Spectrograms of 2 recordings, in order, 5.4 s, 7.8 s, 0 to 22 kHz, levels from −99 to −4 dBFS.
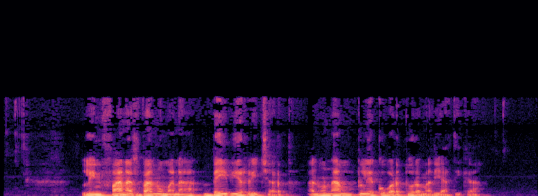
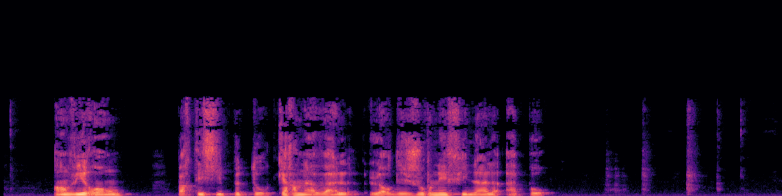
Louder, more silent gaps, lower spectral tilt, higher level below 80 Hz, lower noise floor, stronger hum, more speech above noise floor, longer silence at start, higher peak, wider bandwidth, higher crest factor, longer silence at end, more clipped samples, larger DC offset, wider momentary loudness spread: first, -24 LUFS vs -27 LUFS; neither; about the same, -7 dB/octave vs -6 dB/octave; about the same, -58 dBFS vs -58 dBFS; second, -58 dBFS vs -74 dBFS; neither; second, 34 dB vs 48 dB; first, 0.8 s vs 0.55 s; about the same, -6 dBFS vs -6 dBFS; about the same, 11.5 kHz vs 11.5 kHz; about the same, 20 dB vs 22 dB; second, 0.6 s vs 0.9 s; neither; neither; about the same, 13 LU vs 14 LU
